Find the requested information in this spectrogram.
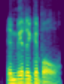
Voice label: "Immitigable", American

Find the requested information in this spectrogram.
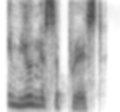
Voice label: "immunosuppressed", Indian

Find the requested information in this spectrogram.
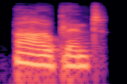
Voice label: "powerplant", Indian; Dictionary

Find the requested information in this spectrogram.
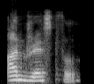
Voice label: "unrestful", Indian

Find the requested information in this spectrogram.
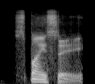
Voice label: "spicy", British

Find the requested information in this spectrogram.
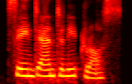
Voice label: "St Anthony cross", Indian

